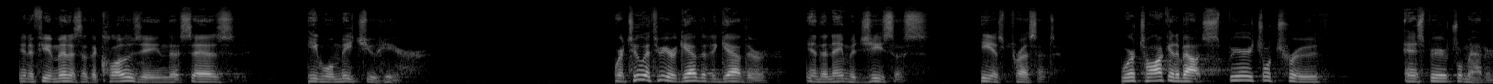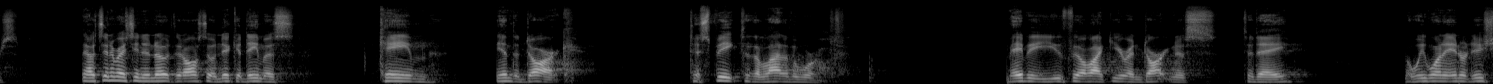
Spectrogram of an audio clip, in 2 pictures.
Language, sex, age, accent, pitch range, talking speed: English, male, 60-79, American, 120-170 Hz, 140 wpm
